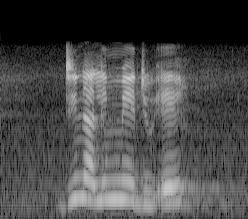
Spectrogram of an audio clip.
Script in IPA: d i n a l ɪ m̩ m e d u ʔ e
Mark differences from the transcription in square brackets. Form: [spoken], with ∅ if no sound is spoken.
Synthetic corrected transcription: d i n a l ɪ m̩ m e d u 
